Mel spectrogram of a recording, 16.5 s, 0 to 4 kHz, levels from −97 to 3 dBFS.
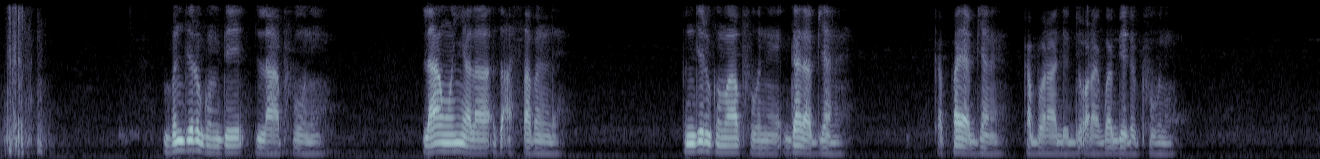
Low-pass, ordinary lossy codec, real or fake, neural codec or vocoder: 3.6 kHz; Opus, 64 kbps; real; none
